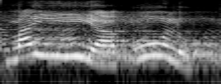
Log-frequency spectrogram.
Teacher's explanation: bacaan main yaqulu jadi tulisannya Madya puluh tetapi membacanya Mia puluh Jadi dimasukkan ke huruf ya' dan mendengung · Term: idgham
